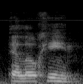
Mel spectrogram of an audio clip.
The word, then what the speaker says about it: Elohim: to the next syllable a good example of that would be Elohim the word for God one of the words for God in the Hebrew Bible a word that you already know the first vowel in that word is this vowel Elohim so it's a rapid pronunciation of that first E-class s sound like we talked about earlier in bed or head or whatever it might be but again about half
